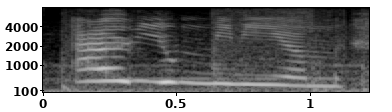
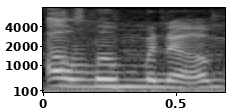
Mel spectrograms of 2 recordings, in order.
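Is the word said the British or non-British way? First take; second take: British; non-British. First: It is said the British way, five syllables. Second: It is said the non-British way, four syllables.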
